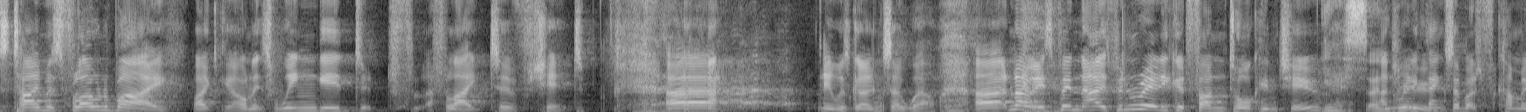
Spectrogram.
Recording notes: chats with the audience in his usual unpleasant manner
